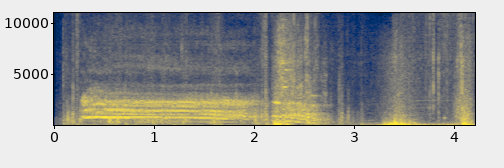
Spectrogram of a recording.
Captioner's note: soldier yelling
